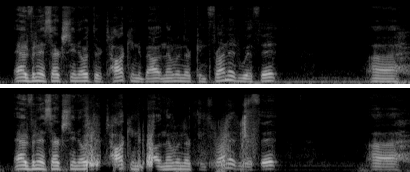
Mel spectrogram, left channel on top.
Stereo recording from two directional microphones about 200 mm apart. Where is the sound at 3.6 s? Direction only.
5° right (ahead or behind).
